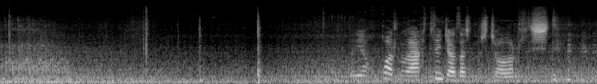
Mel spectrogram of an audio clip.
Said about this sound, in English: Trucks idle in gridlock like a row of dominoes.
